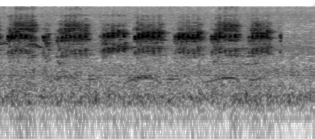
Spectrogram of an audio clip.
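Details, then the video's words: A female kinoi delivering coarse 'tembakan kasar' bursts for songbird tutoring: seven scratchy, buzzing phrases about half a second long, repeated roughly twice a second in a slightly uneven rhythm. "Besetan Dan Tembakan Kasar Kinoi Betina"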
